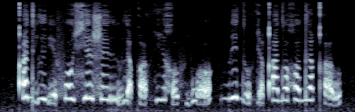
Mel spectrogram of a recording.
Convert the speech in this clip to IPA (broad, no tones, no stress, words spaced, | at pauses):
qʼɛdḭlʲo ɾʲɛ̰ fɔ ɕɛ ʂɛrṵlʲɔ̰qo̰ xiχo̰fḭwɔ̰ | bedo̰ xḭqʼadɔχɔ dɯqʰo̰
